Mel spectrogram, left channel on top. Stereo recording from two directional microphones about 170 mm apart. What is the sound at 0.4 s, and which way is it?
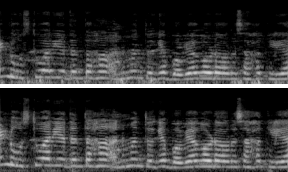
Speech, 10° left (ahead or behind).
